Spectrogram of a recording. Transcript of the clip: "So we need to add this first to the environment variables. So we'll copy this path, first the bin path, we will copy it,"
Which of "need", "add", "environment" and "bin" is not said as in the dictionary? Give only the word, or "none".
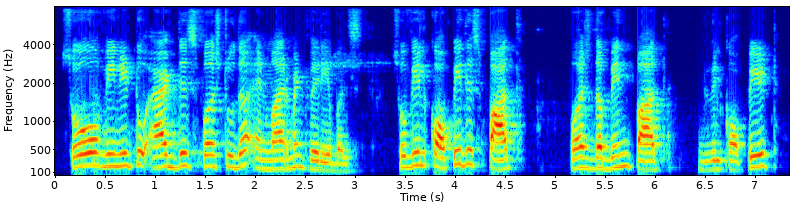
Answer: environment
